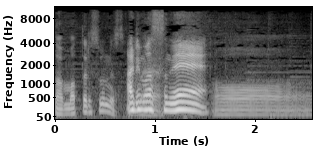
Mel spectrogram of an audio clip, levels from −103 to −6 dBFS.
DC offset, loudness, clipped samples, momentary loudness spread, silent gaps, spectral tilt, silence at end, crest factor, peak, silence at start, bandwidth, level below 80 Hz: under 0.1%; -28 LUFS; under 0.1%; 15 LU; none; -5.5 dB/octave; 0 s; 20 dB; -8 dBFS; 0 s; 10 kHz; -62 dBFS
